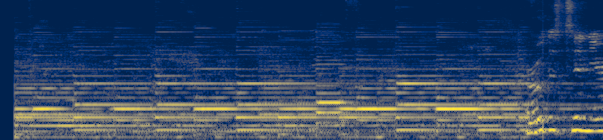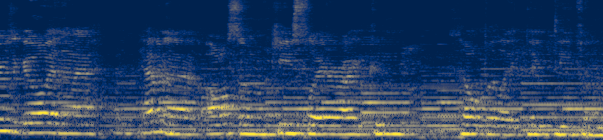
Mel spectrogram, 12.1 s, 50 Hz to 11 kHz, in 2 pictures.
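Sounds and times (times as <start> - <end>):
acoustic guitar chords: 0.2 - 12.0
keyboard chords: 0.2 - 12.0.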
